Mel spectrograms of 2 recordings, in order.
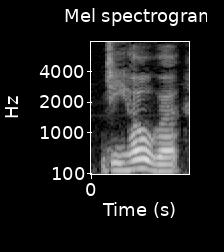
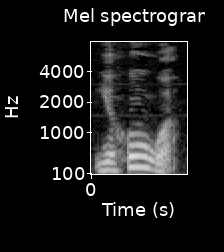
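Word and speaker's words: Yahweh: know the Hebrew e I know how to pronounce this word I know not to say Jehovah I would say yahwah okay and we'll talk about more of that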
